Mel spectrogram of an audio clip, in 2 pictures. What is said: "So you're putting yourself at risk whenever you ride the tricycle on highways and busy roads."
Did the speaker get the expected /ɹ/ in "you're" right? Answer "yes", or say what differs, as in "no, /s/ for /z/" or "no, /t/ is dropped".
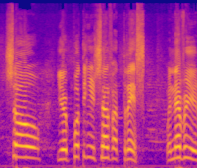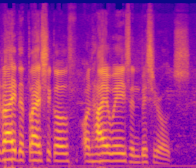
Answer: yes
